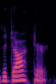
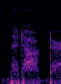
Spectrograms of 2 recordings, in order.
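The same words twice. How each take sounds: First: It is said in a normal speaking voice. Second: It is whispered quietly, chin down.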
